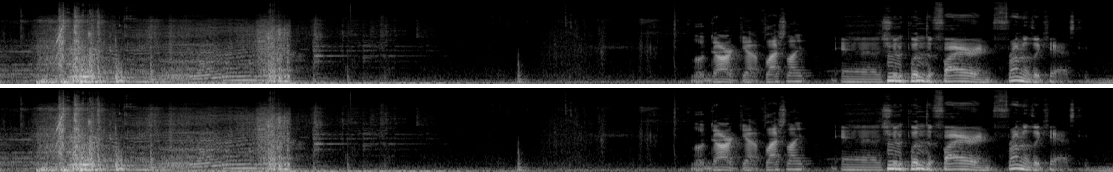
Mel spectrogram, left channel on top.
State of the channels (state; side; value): identical; both; correlation 1.00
